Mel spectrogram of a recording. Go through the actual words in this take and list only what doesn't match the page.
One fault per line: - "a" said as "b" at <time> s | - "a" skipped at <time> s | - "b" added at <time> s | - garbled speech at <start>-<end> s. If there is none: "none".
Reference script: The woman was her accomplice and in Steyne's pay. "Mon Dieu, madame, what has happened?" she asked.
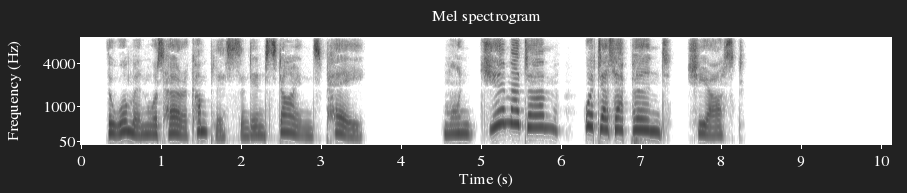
none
